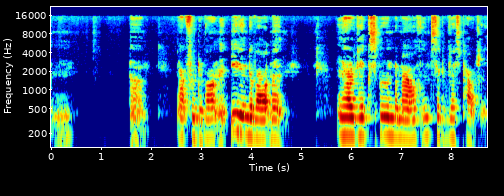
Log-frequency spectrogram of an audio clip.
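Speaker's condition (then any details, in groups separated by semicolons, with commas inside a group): Cerebral palsy; both hands affected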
